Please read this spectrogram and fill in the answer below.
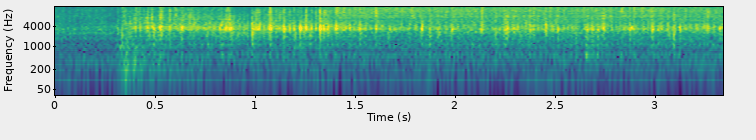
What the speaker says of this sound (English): I'm just going to fry them off just for a little bit.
